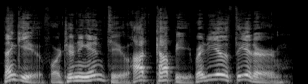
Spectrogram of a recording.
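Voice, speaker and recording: A man's voice: on the high side, huge pitch swings, normal speed, husky. A man working as a radio drama announcer, reading scripted credits in a formal, theatrical manner.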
